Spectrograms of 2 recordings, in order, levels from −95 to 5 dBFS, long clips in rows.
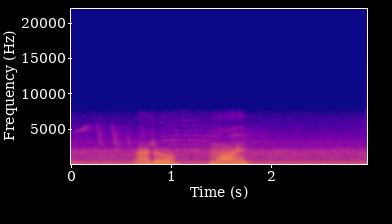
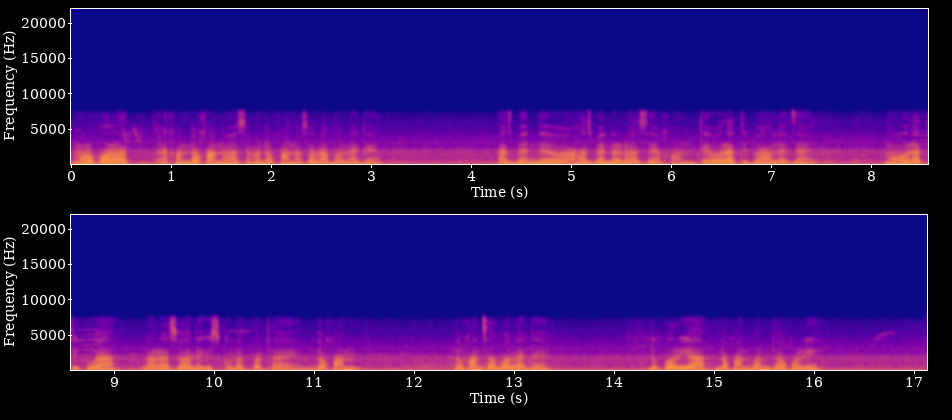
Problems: none marked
